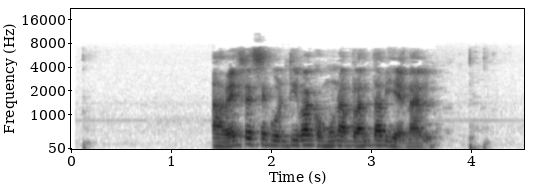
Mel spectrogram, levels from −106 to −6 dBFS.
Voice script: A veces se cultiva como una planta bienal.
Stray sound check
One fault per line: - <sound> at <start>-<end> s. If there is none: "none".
none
